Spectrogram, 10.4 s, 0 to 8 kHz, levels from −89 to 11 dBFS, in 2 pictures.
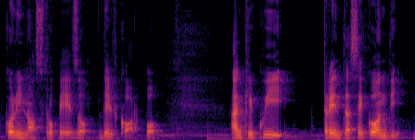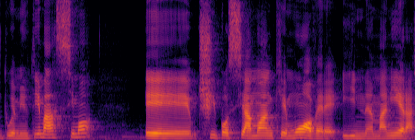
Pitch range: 130-155 Hz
